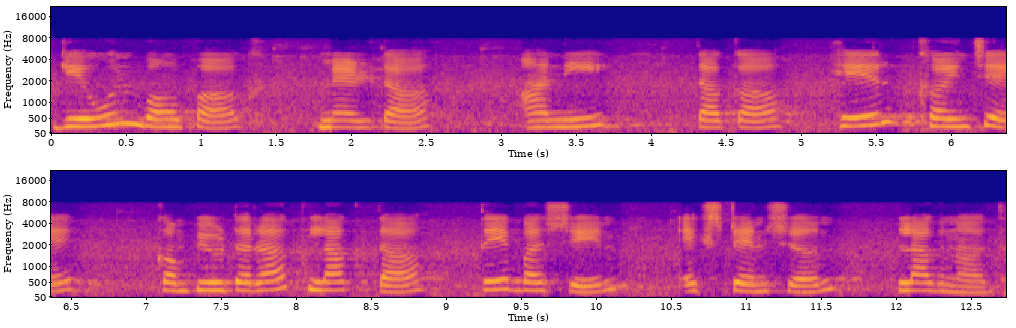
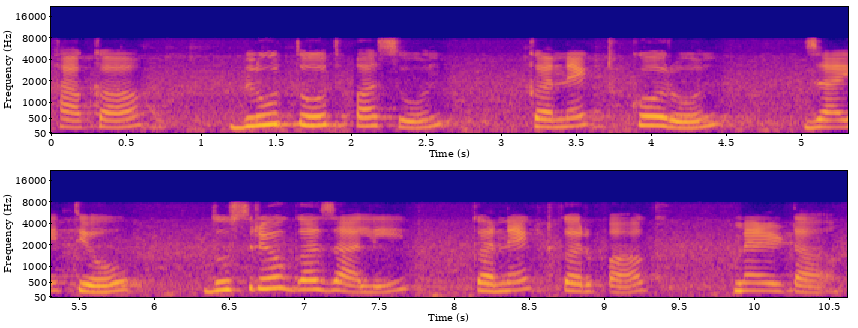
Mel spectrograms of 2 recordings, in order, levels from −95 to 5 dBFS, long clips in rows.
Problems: none marked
